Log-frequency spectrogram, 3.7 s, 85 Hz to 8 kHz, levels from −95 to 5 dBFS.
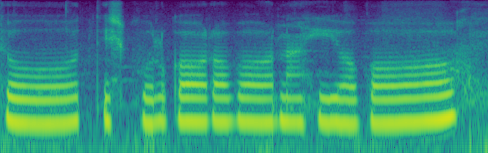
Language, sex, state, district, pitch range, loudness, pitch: Chakma, female, Tripura, Unakoti, 210-220 Hz, -12 LUFS, 215 Hz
